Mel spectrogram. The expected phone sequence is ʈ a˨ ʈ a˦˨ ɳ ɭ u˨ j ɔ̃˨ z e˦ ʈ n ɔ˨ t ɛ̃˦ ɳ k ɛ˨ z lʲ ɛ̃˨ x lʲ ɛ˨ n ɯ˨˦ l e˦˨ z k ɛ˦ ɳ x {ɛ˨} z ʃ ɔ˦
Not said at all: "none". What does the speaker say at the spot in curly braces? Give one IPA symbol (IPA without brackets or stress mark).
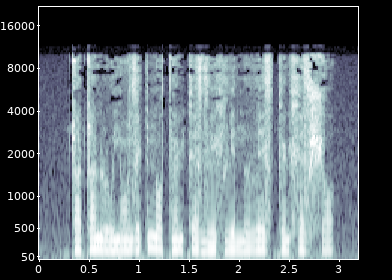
ɛ˨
